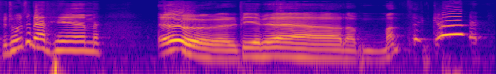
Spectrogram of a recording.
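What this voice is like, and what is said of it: Voice suddenly goes high-pitched. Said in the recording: “my voice went so high”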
